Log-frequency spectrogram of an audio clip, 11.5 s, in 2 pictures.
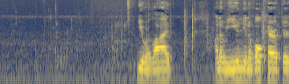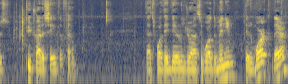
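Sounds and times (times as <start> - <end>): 
sipping a drink: 0.2 - 2.7
speech: 2.8 - 3.6, 4.3 - 7.4, 8.7 - 11.5.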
